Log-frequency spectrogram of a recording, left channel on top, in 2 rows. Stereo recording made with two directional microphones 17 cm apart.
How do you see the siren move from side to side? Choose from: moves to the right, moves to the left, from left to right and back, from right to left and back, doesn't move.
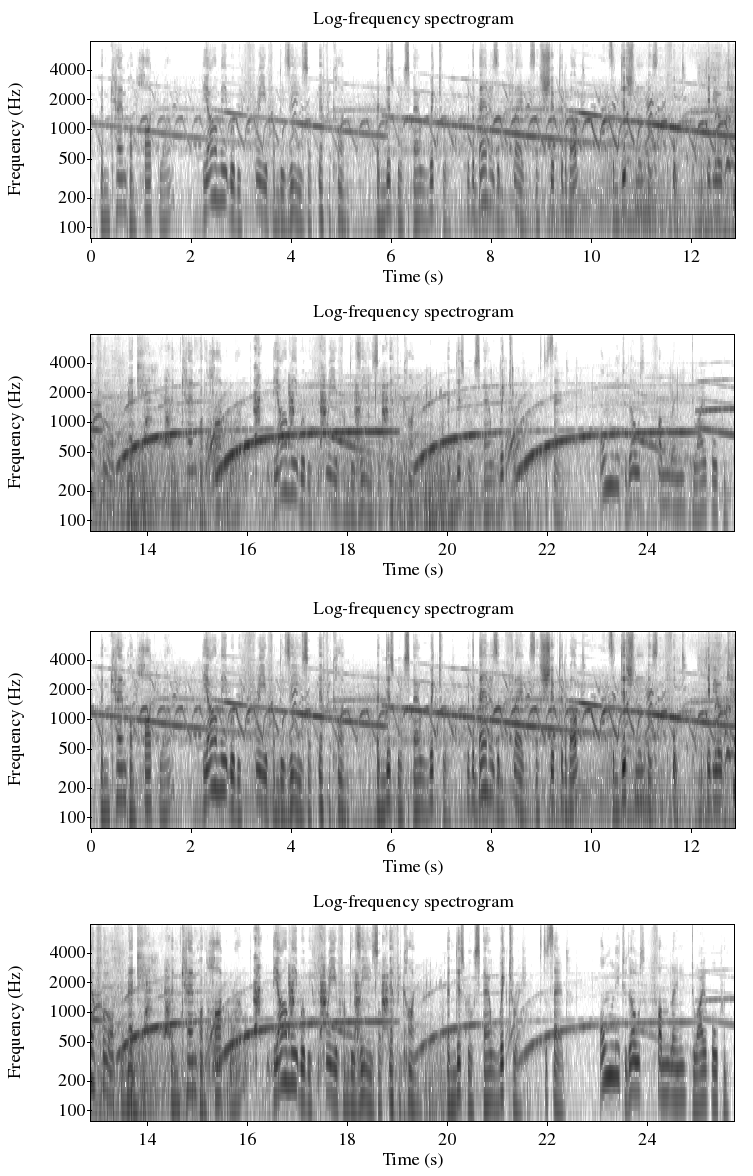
moves to the left.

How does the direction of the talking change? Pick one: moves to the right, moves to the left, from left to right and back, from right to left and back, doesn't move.
doesn't move.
